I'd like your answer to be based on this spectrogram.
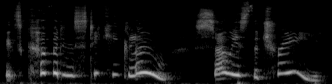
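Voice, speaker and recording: A woman's voice: very high-pitched, very animated, unhurried, warm tone, voice pushed up, full character voice. A woman voicing a frantic storybook bird, calling out warnings in an urgent singsong. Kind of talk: children's storybook read-aloud.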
